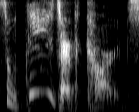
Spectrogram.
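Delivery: very high-pitched, squeaky nerdy voice. Retrying a line after deciding his voice is higher, high-pitched Weevil voice. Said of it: "His voice is way higher pitched".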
